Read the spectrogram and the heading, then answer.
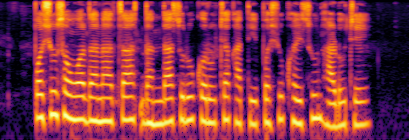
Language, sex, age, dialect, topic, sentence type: Marathi, female, 25-30, Southern Konkan, agriculture, question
